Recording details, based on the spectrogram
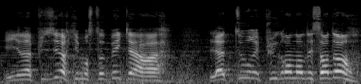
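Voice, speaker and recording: A man's voice: extremely high pitch, lively intonation, brisk, a bit bright, faint music behind. A man playing a kindly, eager inventor and devoted brother in an audio drama, chatty and a little hesitant. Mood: excited, caring.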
